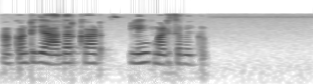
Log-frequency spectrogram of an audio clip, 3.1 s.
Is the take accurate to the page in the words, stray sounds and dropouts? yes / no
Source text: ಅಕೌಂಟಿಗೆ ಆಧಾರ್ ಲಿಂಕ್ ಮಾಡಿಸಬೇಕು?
no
